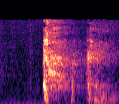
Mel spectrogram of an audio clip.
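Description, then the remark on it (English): A fairly loud throat clearing in two rough bursts, the first sharper and the second softer, with no talking around it. “And excuse me as I clear my throat.”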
